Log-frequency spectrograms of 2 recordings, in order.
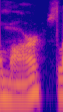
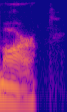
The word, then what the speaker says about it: Maher: Is a woman named Catherine, and I presume it's spelled exactly the same way as Bill Maher's last name. Mm. So I presume it's pronounced the same. So let's say Catherine Maher, M-A-H-E-R, Catherine Maher.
